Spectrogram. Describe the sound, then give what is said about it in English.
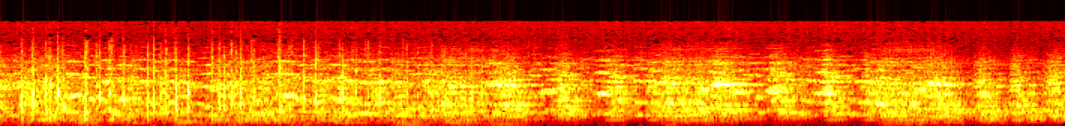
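A horse gallops off with rapid, drumming hoofbeats, loud at first, then continuing steadily beneath a swell of background music. No one speaks. “Billy took one last look at his newly discovered treasure, then ran to his waiting horse.”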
